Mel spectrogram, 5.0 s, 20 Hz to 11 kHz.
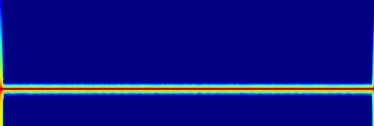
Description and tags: This is a 5 second rendering of the famous 1000Hz Censoring Tone used on TV, Movies and broadcasts.
It can be cut, looped and used to censor audio that may be sensitive in nature or otherwise not fit for broadcasting.
Made the tone using an analog tone/pulse generator fed into a Focusrite Scarlet 2i4.
The sound is very clean (no noise).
